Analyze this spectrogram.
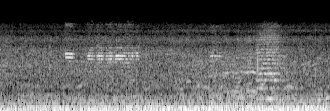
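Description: Motorbike horns beep several times.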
